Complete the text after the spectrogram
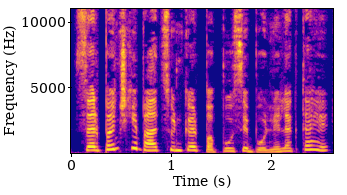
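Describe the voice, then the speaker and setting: A woman narrating a horror story in an expressive, storytelling way. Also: high voice, normal speed, no room sound, studio quality.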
